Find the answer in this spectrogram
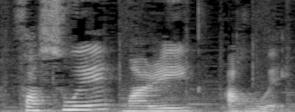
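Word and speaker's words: François-Marie Arouet: ফসুয়ে মারি আহুয়ে, এভাবে ওনার নামটা উচ্চারণ করা হয়ে থাকে।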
